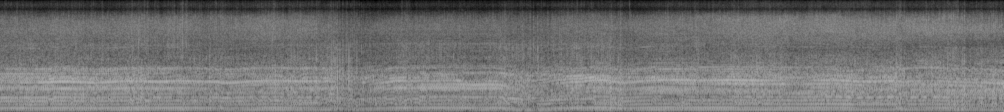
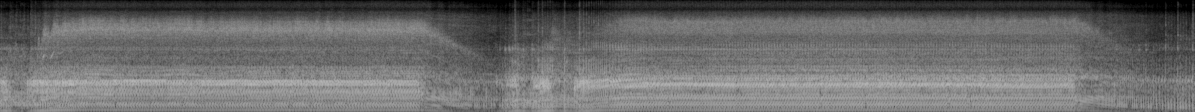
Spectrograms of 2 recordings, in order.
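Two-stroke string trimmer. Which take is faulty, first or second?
second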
